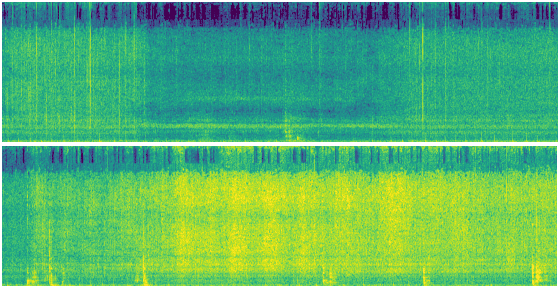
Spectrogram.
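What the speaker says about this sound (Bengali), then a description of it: "ভাজি অনেকটাই হয়ে গেছে এখন পেঁয়াজগুলি দিয়ে দেবো" Onions added to potato bhaji frying in a pan, a steady close sizzle that grows louder and brighter partway through, with occasional stirring clicks and no talk.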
